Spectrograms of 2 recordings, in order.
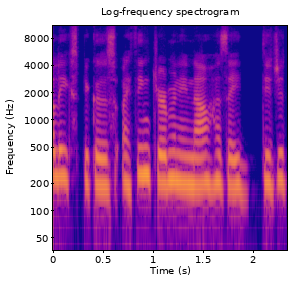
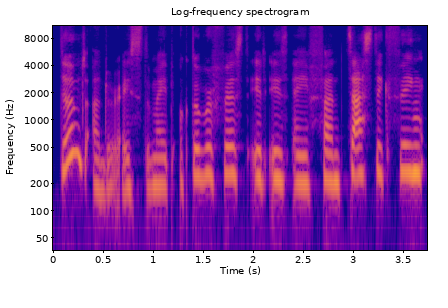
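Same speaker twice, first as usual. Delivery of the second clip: ordinary delivery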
